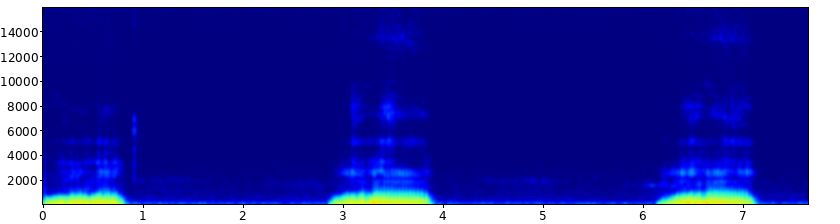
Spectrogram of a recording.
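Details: Sleeping Boston Terrier snoring loudly: three long, rough, rumbling snores, each lasting under a second, spaced roughly every three seconds with quiet breaths in between, indoors.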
